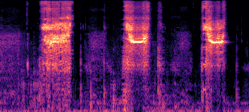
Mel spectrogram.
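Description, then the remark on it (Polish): A person gives three short, breathy whistles, evenly spaced about a second apart. Each is a high, airy blast with a thin tone inside it, and there is quiet between them. “Ja będę gwizdał.”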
